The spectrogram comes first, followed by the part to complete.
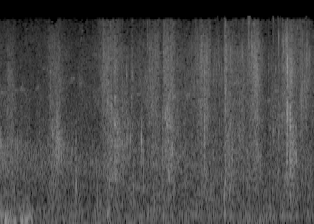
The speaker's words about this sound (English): Can we walk up just a little bit?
